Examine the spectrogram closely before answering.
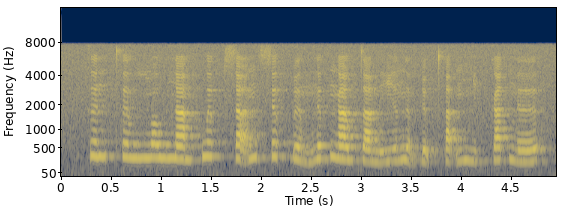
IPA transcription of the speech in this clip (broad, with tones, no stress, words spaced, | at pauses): kə˧n t̪ʰə˧w ŋɔ˧w na˨˩m hwə˦˥p̚sa̰˧˥ŋ sə˦˥p̚ɓə˧˩mnə˦˥p̚ŋa˧w t̪a˨˩mɣi˨˦ə̯ŋə̰ː˧˨m ɗə̰˧˨wt̪ʰa̰˧˥ŋɲə˨˩p̚ ka˦˥t̚nəː˨˦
